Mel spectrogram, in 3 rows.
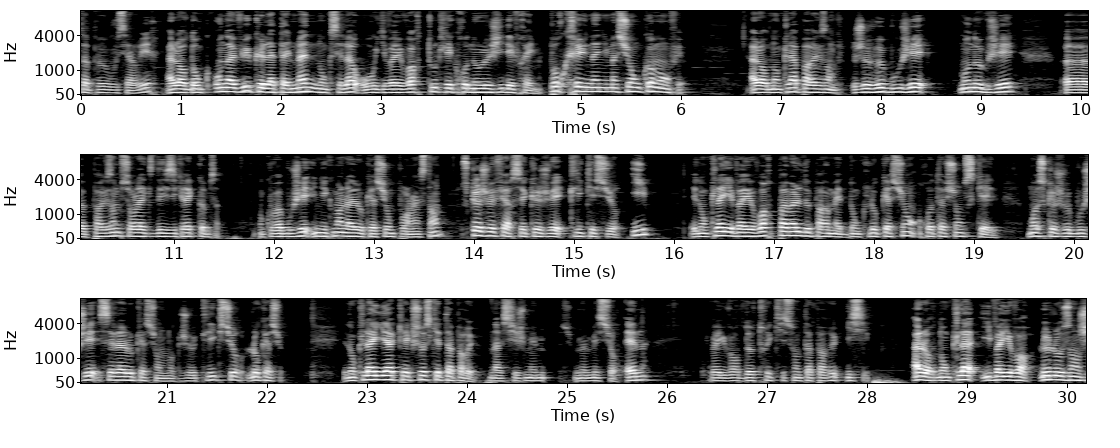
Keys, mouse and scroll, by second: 7.4 click, 8.2 scroll down 1, 8.4-10.3 middle drag, 10.3-12.5 drag, 12.5 ctrl+z, 15.5 i, 24.4 n, 26.0 click, 26.6 click, 27.0-29.4 drag, 29.6-30.1 drag.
